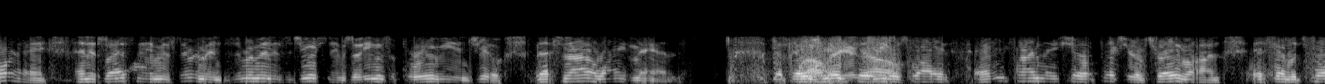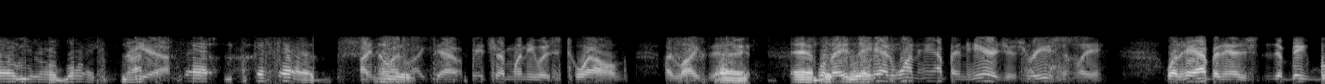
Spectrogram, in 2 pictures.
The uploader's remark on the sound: Conference Call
